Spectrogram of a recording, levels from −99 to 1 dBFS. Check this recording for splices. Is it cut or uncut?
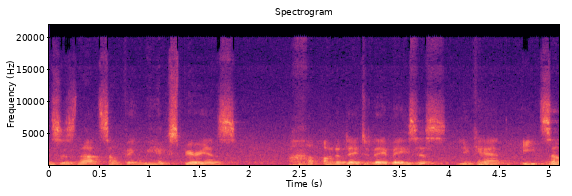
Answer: cut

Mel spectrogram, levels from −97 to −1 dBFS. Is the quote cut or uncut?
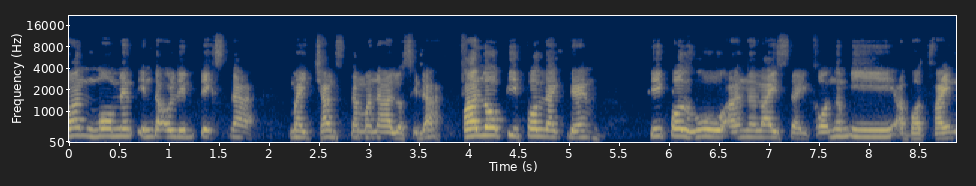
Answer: cut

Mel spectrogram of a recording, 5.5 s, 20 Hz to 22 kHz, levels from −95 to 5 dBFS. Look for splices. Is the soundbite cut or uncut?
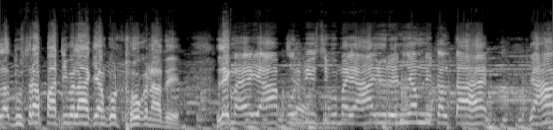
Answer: cut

